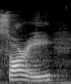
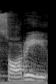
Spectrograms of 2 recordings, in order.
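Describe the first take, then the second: First: It is said with an English accent. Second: It is said with an Indonesian accent.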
